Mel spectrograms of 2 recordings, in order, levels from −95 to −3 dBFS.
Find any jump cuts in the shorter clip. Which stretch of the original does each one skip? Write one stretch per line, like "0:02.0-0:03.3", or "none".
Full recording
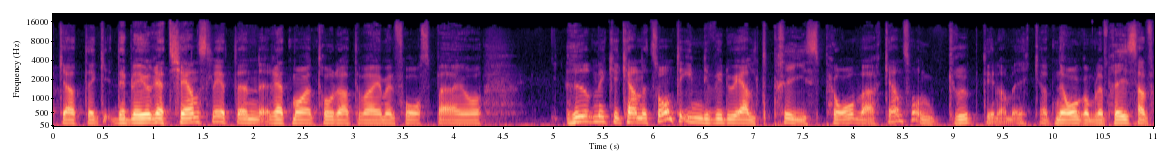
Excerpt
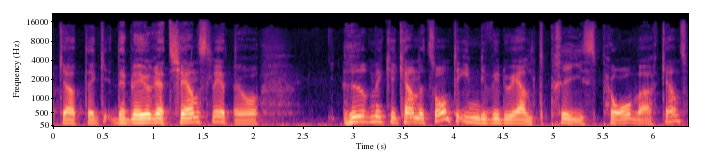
0:01.8-0:04.0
